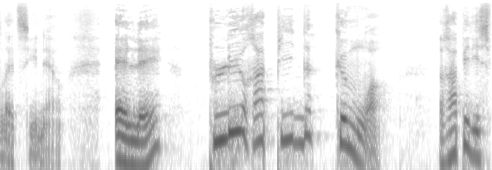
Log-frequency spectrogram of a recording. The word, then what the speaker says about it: plus: and in that case you don't pronounce the S, okay, plus.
